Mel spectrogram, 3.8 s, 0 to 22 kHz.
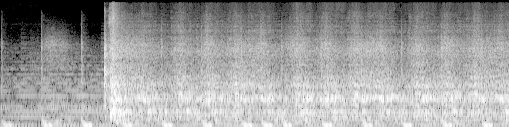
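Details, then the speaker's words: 1970s MGB sitting unused for years: steady rapid starter churn about four beats a second, never fires; no fuel moving, likely run out of gas in garage. "Well, we got gas not moving at all. Think this guy ran his car out of gas in his garage."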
